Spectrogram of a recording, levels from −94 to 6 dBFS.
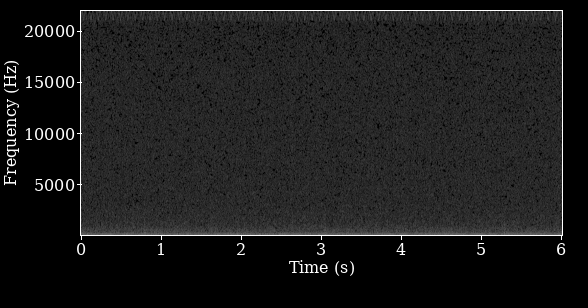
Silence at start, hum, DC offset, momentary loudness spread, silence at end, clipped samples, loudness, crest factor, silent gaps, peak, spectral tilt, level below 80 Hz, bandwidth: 0 s; 50 Hz at -60 dBFS; under 0.1%; 0 LU; 0 s; under 0.1%; -53 LUFS; 14 dB; none; -38 dBFS; -3.5 dB/octave; -62 dBFS; over 20 kHz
